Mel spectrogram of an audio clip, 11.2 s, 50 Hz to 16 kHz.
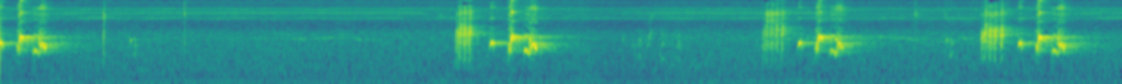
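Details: A cream-vented bulbul decoy bird, recorded 11 July 2021, gives short, bubbly, chattering phrases, each under a second long and repeated every two to three seconds, against a quiet background.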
